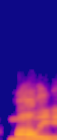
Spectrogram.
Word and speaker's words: Mahle: Molly is spelled Mahle.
